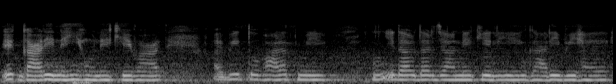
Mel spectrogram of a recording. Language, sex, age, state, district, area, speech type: Hindi, female, 18-30, Bihar, Madhepura, rural, spontaneous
